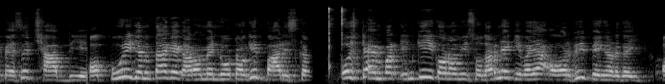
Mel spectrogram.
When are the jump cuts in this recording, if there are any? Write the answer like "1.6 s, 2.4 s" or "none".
3.1 s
